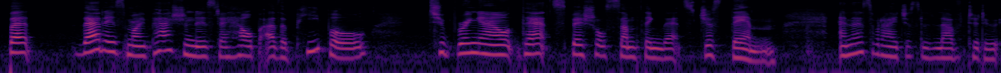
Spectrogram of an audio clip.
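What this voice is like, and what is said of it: Beautiful foreign accent. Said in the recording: “such a beautiful accent ... this gorgeous accent”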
